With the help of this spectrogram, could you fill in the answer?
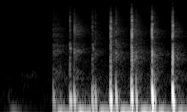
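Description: After a brief silence, a run of about seven sharp hand claps follows at a steady, quick pace. The claps grow slightly louder toward the end, with no one talking.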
